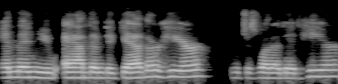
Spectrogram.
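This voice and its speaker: Here is a woman with a plain, everyday voice, fairly low in pitch and fairly even in intonation. The sound is dry and close with no echo, and the background is quiet. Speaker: math teacher. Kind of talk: tutorial.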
